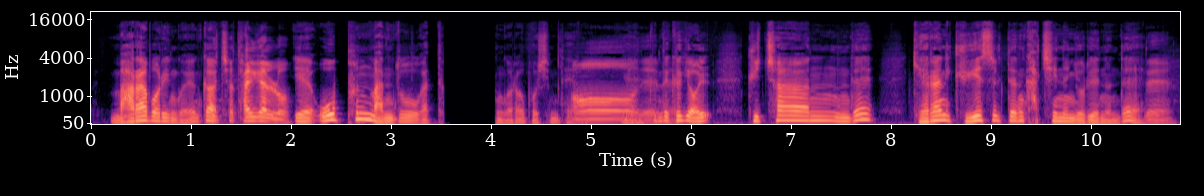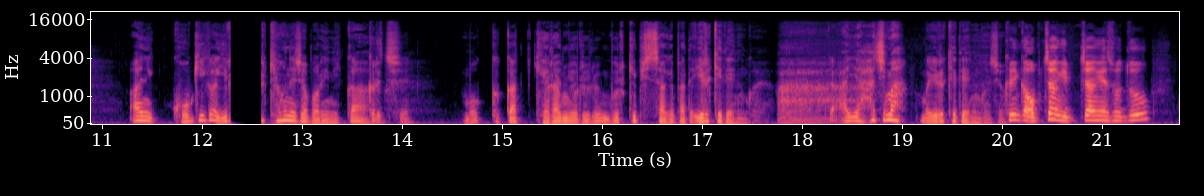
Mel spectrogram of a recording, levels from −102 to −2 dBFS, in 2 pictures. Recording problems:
audio cutting out; at 3.5 s for 0.5 s and at 12 s

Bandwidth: 15 kHz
